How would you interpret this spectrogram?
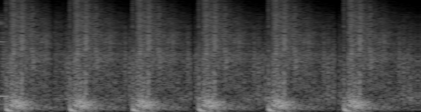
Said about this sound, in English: Can we get some gunshots for that? Gunshots? Gunshots?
